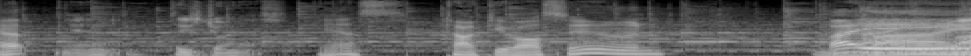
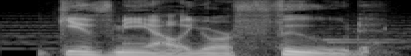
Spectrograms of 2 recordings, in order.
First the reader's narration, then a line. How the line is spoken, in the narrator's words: the imp hisses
